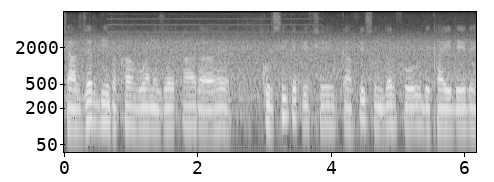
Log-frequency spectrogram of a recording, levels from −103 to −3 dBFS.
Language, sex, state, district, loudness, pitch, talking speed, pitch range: Hindi, male, Chandigarh, Chandigarh, -18 LUFS, 105 Hz, 165 wpm, 100-115 Hz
